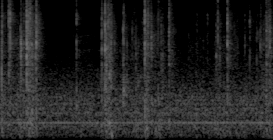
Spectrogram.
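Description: Scattered light clicks and faint rustling from jewelry in plastic packets being handled, over a faint steady hum.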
